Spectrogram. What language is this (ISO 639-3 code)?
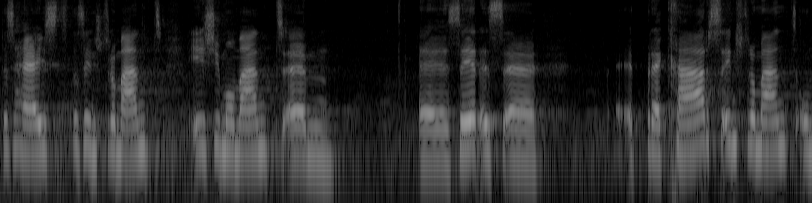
gsw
